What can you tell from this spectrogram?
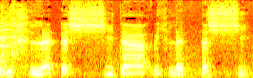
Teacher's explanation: Et la lettre Ra, elle est lue avec At-Tarqiq parce qu'elle porte la kasra.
